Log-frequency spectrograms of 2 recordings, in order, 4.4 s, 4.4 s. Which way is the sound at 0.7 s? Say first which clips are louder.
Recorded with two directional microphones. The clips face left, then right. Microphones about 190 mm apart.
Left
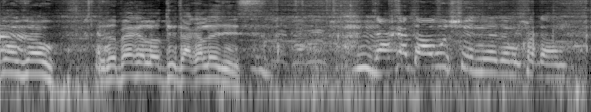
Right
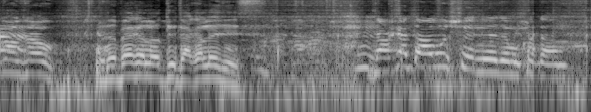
Right 2 dB; 5° right (ahead or behind).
